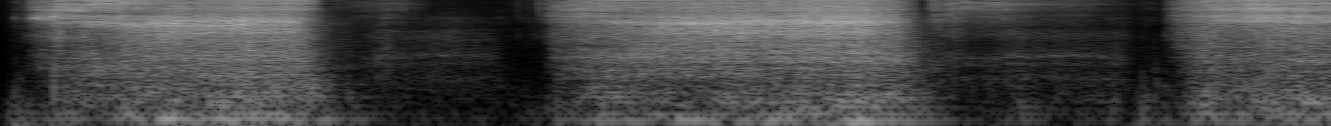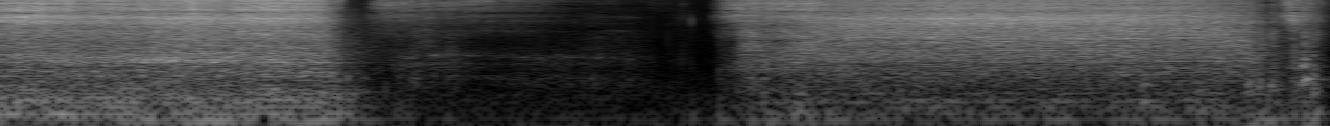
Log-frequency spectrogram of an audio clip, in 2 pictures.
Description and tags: Blowing up balloons is hard work but it pays off with sounds.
